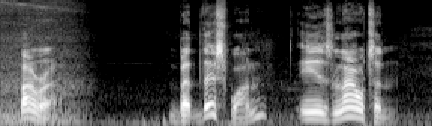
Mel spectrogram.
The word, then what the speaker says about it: Borough: o-u-g-h they can be pronounced this station is pronounced boro but this one is lauten don't even get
